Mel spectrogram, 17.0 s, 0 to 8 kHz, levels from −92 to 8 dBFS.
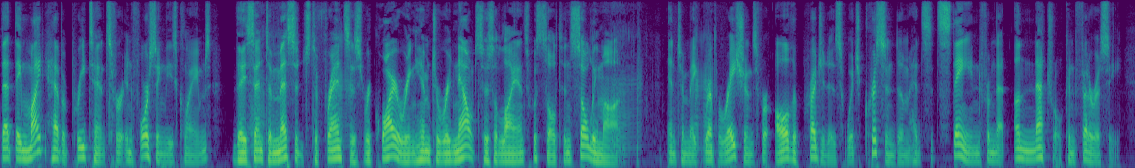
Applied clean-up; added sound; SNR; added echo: neural mask model RNNoise.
